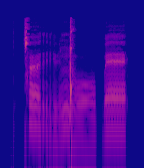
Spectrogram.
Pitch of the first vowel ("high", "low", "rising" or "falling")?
high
